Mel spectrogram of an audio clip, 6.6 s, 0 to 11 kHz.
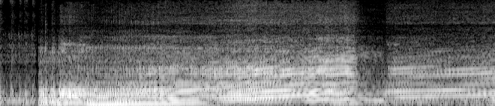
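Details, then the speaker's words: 46-year-old Yamaha RD250 two-stroke with intermittent ignition and charging faults, after new regulator/rectifier and lead-acid battery fitted: revs rise with a flat drone lacking crispness. Cause suspected, not confirmed. "I took the bike out for a little run you could probably hear that it sounded quite flat and by the time we got up to the top of the hill we were down to one cylinder again"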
